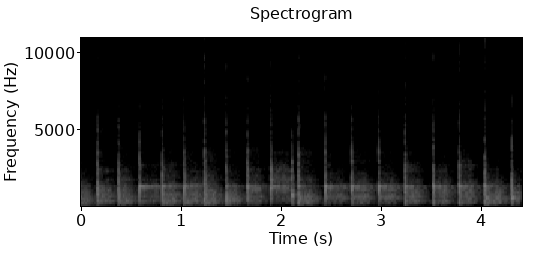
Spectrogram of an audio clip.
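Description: A mallet tapping cedar boards to seat the glued joints of a stool in their dados, with quick, even knocks about four a second.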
